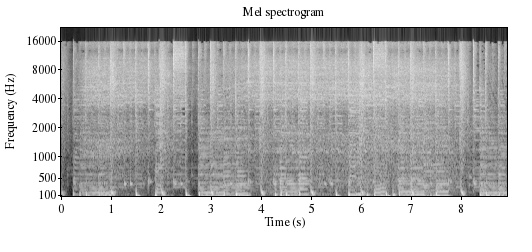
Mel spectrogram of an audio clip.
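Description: Hair dryer blowing on hair, a loud continuous airflow roar broken by frequent brief dips and bumps as the dryer is moved around, no talk.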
